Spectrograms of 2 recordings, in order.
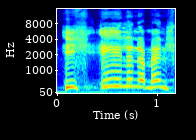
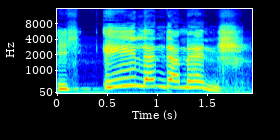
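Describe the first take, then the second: First: Higher and quicker second cry, peaking on "elender"; lament. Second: Slow, drawn-out lament on "elender", higher and set apart from the preaching voice. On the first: Preacher repeating Paul's lament higher and quicker. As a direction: repeat "elender" pitched up like a plea. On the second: Preacher voicing Paul's lament, first slow and drawn out. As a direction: stretch out "elender" slowly like a groan of grief. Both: Retold or imitated. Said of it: "da ist die Klage dann".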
